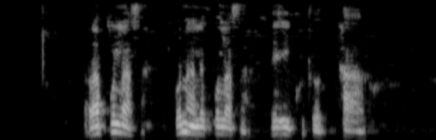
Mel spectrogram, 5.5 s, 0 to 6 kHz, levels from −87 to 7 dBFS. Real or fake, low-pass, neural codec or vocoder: real; 5.4 kHz; none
